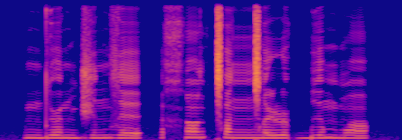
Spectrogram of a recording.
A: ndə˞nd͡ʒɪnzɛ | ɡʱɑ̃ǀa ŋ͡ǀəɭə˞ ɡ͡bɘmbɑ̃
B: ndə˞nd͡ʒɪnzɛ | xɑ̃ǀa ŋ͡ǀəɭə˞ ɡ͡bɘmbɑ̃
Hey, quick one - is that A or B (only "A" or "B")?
B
